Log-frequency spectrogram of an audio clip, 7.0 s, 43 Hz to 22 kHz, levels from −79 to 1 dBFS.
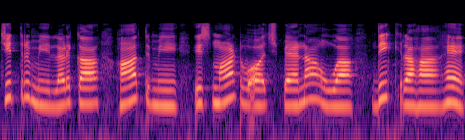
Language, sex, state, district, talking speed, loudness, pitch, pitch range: Hindi, female, Madhya Pradesh, Katni, 110 wpm, -17 LUFS, 210 Hz, 200-235 Hz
